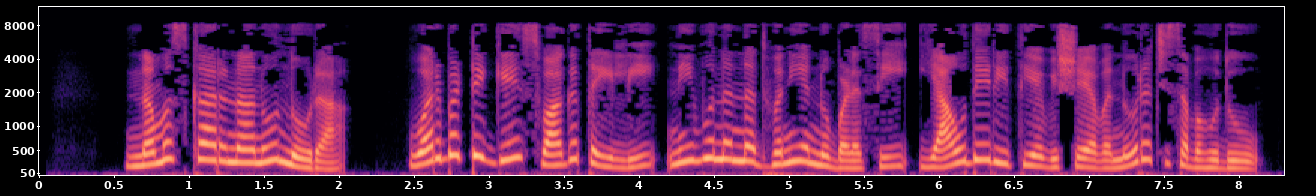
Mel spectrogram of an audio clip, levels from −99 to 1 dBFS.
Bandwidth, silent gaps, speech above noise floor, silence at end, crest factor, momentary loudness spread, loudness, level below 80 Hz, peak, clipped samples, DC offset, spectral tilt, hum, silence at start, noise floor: 8.8 kHz; none; 41 dB; 0.2 s; 16 dB; 8 LU; -20 LUFS; -50 dBFS; -4 dBFS; under 0.1%; under 0.1%; -6 dB/octave; none; 0.6 s; -60 dBFS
